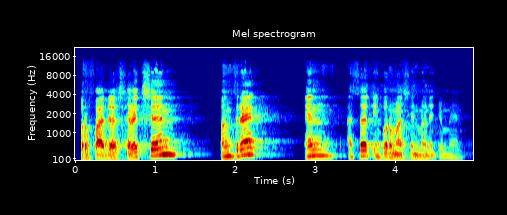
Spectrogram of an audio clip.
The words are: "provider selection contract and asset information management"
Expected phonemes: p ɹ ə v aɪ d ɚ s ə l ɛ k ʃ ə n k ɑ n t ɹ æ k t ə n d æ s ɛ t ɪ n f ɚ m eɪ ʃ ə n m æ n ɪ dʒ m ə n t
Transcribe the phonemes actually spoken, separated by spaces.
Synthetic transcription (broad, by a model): p ɹ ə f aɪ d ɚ s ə l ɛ k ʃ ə n k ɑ n t ɹ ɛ k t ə n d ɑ s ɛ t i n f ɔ m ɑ s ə n m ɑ n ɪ dʒ m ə n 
